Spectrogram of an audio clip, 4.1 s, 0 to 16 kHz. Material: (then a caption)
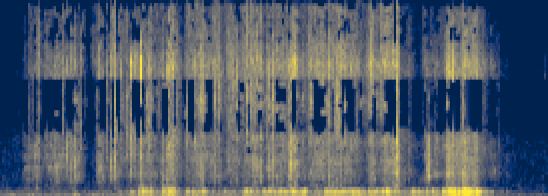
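Soap. A metal blade cuts and scrapes the scored surface of a solid rectangular neon green soap bar held in the hand, shaving it into crumbs and strips. Dense, crisp crackling and rasping carries a steady mid-range tone near 460 Hz, with bright gritty edges throughout. The scraping swells to its loudest just before the end, then stops abruptly.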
